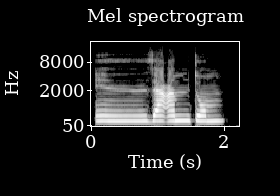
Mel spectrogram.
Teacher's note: اخفاء کا معنی ہے چھپا دینا تو ہم نون ساکن کو چھپاتے ہوئے اور غنہ کے ساتھ یہ حکمے کو ادا کریں گے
